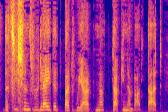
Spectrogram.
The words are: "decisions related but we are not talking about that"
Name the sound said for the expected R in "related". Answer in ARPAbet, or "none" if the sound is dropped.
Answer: R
